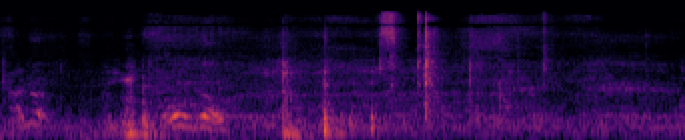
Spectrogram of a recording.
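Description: Mostly a boy's voice saying "no", followed by a few sharp clicks and knocks, the loudest about two seconds in.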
